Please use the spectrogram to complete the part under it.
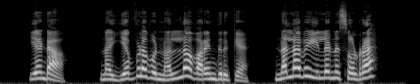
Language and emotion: Tamil, angry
